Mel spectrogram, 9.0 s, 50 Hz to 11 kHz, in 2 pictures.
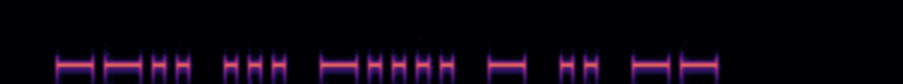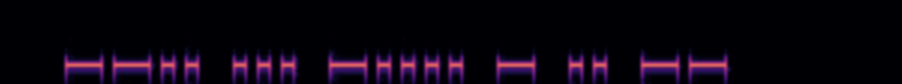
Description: Morse code, heard as a keyed tone, about 21 wpm, 700 Hz. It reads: ZS6TIM ZS6TIM
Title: DXCC-100 Call Signs - 6 Characters - Repeated 2x - 20wpm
